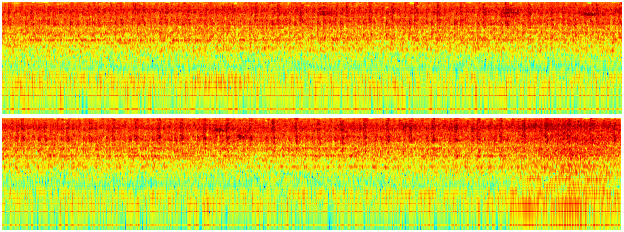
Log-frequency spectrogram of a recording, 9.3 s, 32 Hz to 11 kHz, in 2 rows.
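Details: Toyota 2NZ-FE engine, previously noisy, after the oil strainer was cleaned; a steady, low, even idle with no knocking or ticking. It sounds healthy and settled.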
